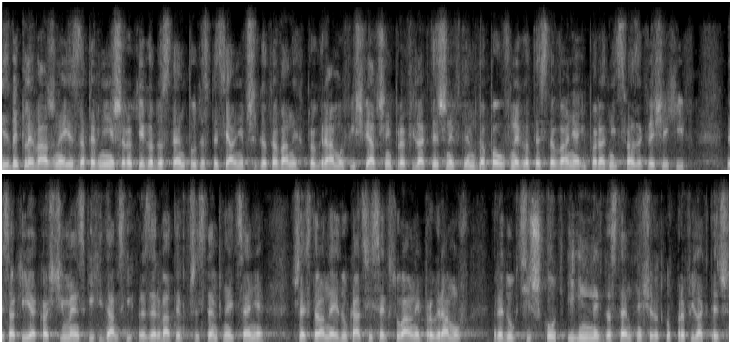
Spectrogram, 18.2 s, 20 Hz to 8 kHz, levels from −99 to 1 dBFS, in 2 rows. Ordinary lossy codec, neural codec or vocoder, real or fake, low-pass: Opus, 24 kbps; none; real; 7.2 kHz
